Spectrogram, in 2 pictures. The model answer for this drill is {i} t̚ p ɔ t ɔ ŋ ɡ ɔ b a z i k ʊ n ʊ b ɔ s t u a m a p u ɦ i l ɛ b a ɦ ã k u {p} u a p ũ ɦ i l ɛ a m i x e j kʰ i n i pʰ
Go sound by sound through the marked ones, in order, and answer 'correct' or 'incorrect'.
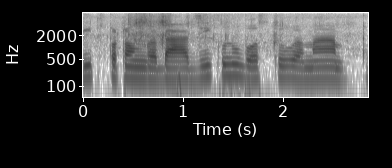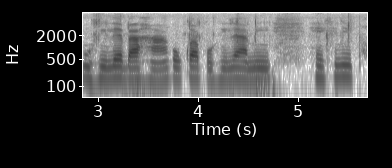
correct, incorrect: k

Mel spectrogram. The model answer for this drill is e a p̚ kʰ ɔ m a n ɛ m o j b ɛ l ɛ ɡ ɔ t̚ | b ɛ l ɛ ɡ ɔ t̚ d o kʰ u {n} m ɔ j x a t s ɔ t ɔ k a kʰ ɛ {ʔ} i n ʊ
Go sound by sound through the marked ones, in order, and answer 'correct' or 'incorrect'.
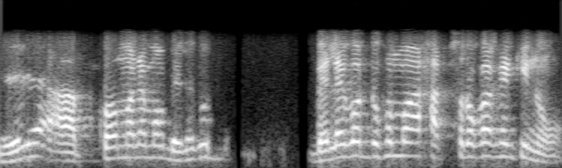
correct, incorrect: k

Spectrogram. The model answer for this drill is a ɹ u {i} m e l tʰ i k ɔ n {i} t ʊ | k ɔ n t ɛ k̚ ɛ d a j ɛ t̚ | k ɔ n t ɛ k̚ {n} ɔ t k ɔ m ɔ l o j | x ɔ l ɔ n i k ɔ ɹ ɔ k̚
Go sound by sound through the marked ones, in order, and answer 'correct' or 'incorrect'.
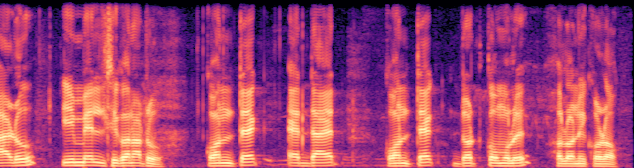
correct, incorrect: a, incorrect: d

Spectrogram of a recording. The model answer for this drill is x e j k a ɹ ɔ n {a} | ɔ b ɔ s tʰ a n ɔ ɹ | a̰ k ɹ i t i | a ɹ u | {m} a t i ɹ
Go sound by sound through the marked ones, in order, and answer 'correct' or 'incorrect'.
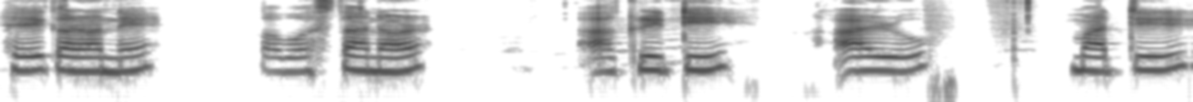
incorrect: ɛ, correct

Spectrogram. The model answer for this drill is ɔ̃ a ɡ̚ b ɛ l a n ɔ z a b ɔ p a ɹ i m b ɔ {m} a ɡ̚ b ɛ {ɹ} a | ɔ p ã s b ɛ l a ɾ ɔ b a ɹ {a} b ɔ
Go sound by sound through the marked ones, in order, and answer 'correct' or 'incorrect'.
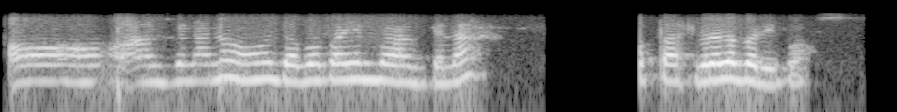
incorrect: none, incorrect: l, incorrect: i

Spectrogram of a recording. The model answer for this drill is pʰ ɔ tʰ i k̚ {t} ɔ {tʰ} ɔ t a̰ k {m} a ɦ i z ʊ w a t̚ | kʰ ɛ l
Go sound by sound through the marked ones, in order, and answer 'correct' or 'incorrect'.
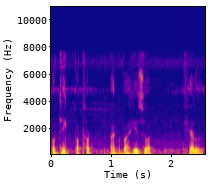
incorrect: p, correct, incorrect: b

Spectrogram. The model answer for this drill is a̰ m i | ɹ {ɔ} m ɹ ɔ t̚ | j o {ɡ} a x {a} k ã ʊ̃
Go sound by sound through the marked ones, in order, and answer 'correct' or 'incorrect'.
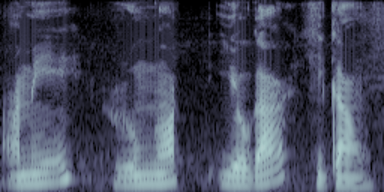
incorrect: u, correct, incorrect: i

